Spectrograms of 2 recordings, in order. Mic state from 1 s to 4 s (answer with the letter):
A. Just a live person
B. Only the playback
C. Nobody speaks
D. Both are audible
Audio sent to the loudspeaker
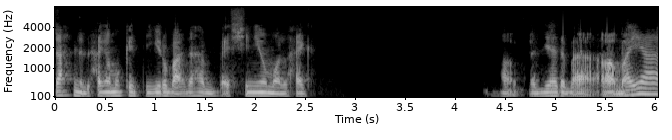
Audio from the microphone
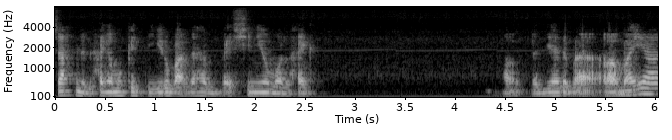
B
